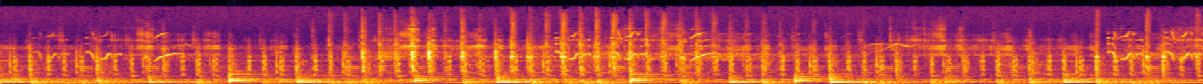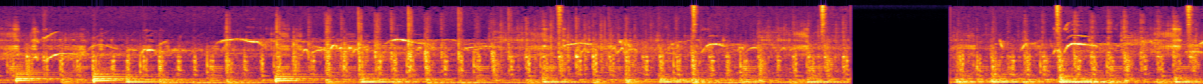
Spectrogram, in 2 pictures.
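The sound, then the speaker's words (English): Currawongs, large assertive relatives of the magpies, calling in a continuous recital of loud, ringing, repeated calls, broken by one brief silence near the end. “Recital from relatives of the magpies, the large and assertive birds known as currawongs or”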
